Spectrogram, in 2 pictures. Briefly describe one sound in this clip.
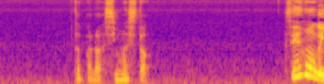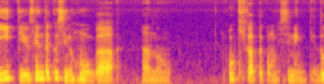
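A young woman speaks close to the microphone in a bright, lively voice.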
